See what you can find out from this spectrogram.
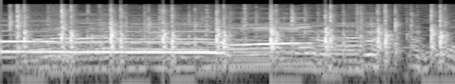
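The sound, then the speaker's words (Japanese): An audience claps to welcome guests onto a show, many brisk, closely spaced claps over a held tonal sound, fairly loud and steady before thinning out at the end. “拍手の数でたくさんいることが分かりましたがね。”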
